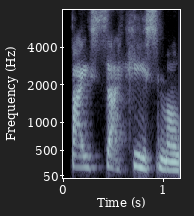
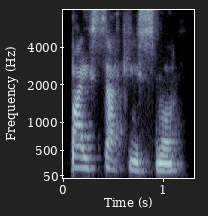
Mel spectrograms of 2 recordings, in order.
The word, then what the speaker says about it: paisajismo: It takes país, country, yeah? Adds on kind of paisaje, but paisajismo, ¿sí?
